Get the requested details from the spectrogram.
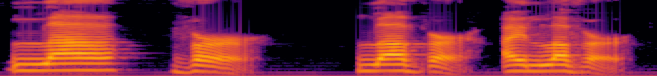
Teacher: Instead of saying love her, remember we drop the H in pronouns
